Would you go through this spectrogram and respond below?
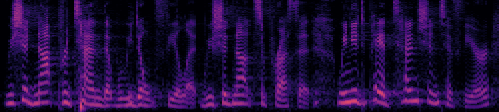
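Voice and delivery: normal talking voice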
